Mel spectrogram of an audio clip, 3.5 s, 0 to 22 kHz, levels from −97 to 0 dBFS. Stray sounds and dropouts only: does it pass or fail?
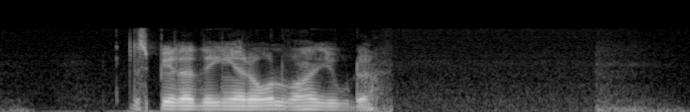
pass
